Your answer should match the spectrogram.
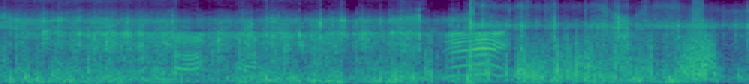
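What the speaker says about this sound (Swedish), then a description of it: "Att det blåser riktigt jävla mycket" Gale-force wind roars steadily across a sailboat in a storm, a loud broadband rush buffeting the microphone throughout, with creaks and splashes mixed in.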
